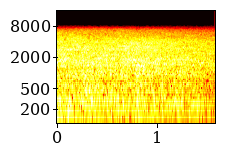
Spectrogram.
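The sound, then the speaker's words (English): A loud, harsh rush of steam from a steam train, a broad hissing roar that holds steady for a second and a half, unbroken, with no voices. “And when we hear that, we have the steam of the train hit, the scream, the screech of the train hits at that moment.”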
